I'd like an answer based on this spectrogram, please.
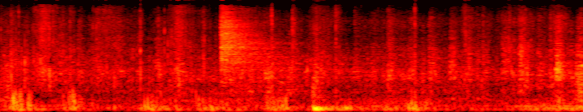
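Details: Great Dane panting in a fenced yard among several pet dogs, soft breathy bursts repeating unevenly about once a second, with a few sharper knocks and faint background rumble.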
